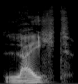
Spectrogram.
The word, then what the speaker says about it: Leicht: It contains the letter combination E-I. This is pronounced I, I. – Try reading Word 6 out loud. – Leicht.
